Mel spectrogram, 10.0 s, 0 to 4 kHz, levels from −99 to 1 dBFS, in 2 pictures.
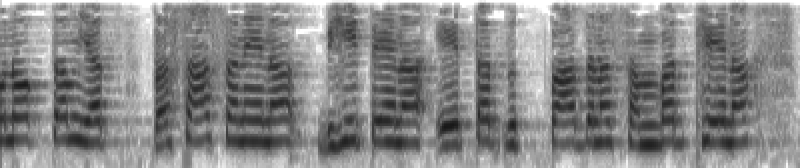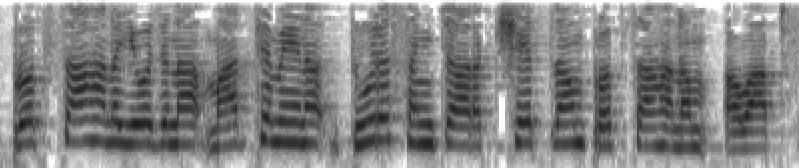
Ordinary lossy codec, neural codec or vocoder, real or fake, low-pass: none; none; real; 3.6 kHz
